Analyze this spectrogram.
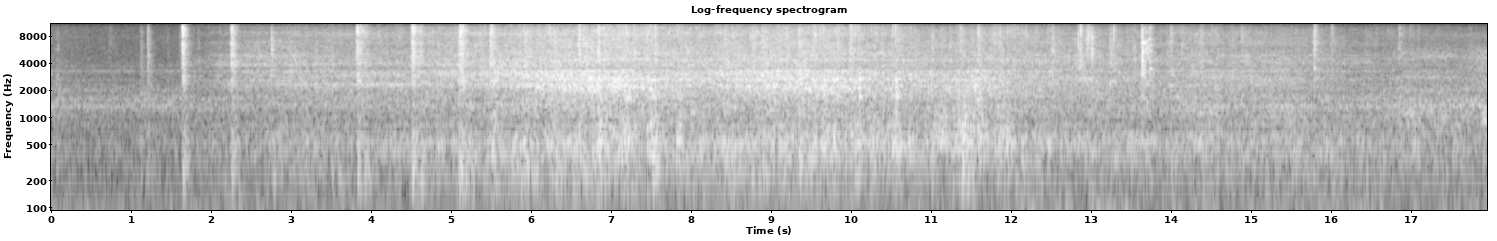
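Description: Marbles rolling along a plastic marble-run track: a rolling rumble that builds a few seconds in, is loudest in the middle and slowly fades, with scattered sharp clicks of marbles knocking against the track.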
